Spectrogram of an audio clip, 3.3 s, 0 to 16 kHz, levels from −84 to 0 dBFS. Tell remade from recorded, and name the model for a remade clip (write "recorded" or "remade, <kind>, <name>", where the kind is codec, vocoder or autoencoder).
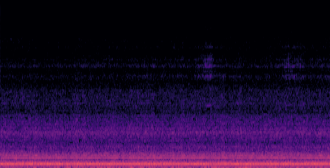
recorded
